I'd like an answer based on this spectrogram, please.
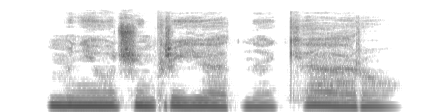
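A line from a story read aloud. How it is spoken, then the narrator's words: Purring. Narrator (Russian): мурлыкнула секретарша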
